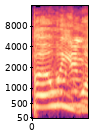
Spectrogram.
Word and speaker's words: Bowie: Can I just say well done for pronouncing David Bowie correctly, by the way? I really judge people on that.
